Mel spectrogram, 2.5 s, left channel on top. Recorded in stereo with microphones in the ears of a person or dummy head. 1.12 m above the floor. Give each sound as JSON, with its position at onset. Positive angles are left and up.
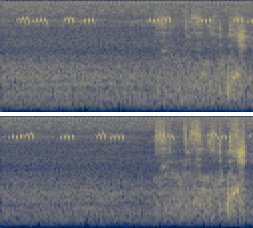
{"t": 1.5, "sound": "whispering", "side_deg": -35, "distance_m": 0.6}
